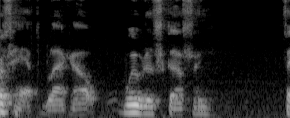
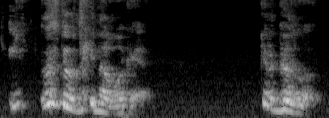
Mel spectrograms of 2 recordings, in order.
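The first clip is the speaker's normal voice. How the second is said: ordinary talk, nothing marked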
